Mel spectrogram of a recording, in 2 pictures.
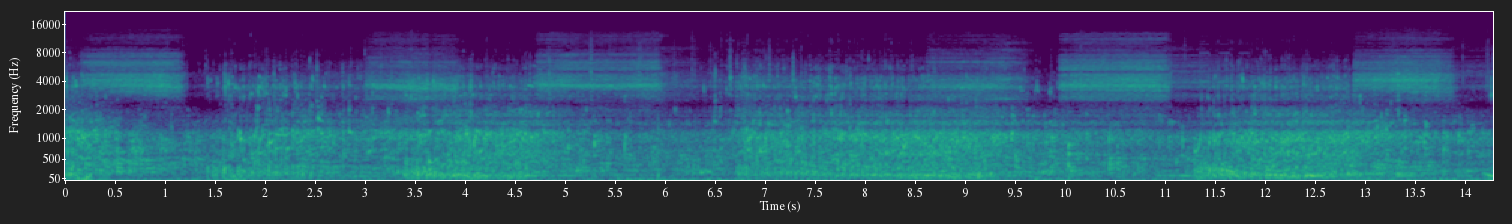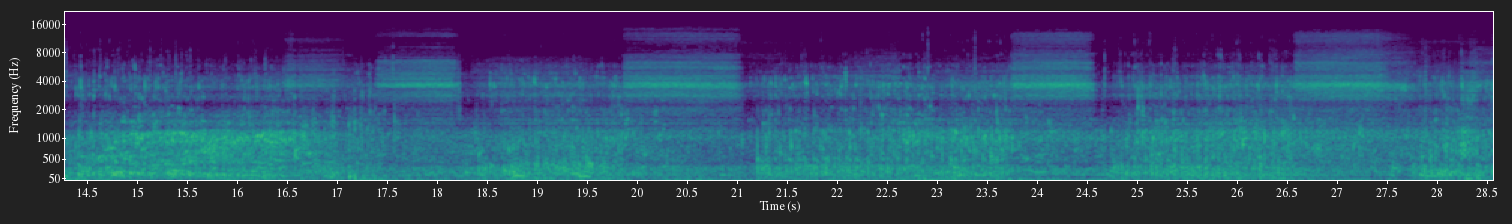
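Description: Scuba regulator breathing underwater: a short hiss on each inhale and a rush of exhaled bubbles, repeating every few seconds.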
